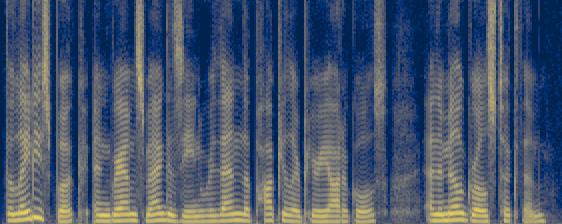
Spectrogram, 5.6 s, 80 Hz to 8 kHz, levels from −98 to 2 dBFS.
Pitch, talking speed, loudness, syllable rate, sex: 210 Hz, 180 wpm, -17 LUFS, 5.6 syllables/s, female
